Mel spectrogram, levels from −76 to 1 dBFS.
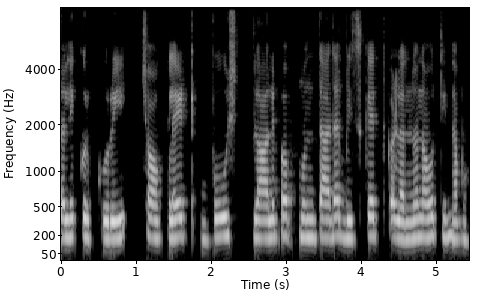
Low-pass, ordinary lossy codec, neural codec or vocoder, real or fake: none; none; none; real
